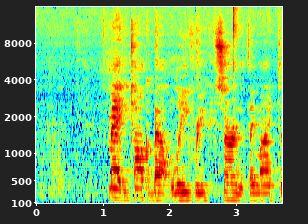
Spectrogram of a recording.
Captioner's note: voiceover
